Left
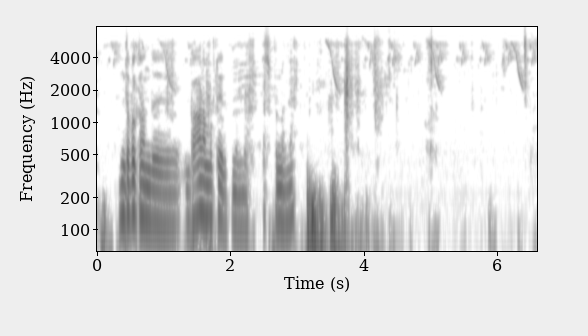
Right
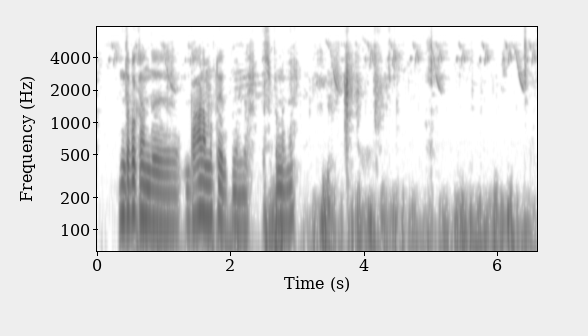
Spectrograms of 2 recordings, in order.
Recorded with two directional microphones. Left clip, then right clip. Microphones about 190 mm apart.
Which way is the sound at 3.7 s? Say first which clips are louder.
Right 3 dB; 45° right (ahead or behind).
